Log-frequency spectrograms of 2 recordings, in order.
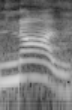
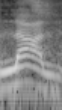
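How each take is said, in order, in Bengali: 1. শব্দটি n ধ্বনি দিয়ে শুরু হয়। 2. শব্দটি l ধ্বনি দিয়ে শুরু হয়। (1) "এটাকে আমরা নাল বলে ফেলি" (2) "লাল যে কথাটা"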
